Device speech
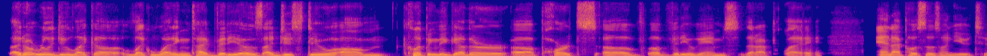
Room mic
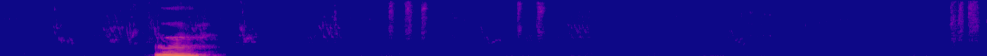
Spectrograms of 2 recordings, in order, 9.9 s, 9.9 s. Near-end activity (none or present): present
